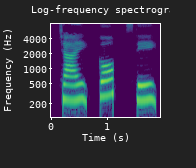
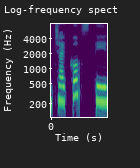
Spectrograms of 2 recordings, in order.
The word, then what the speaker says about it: Tchaikovsky: Tchaikovsky, 7 tháng 5 năm 1840, 25 tháng tư lịch Julius, 6 tháng 11 năm 1893.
